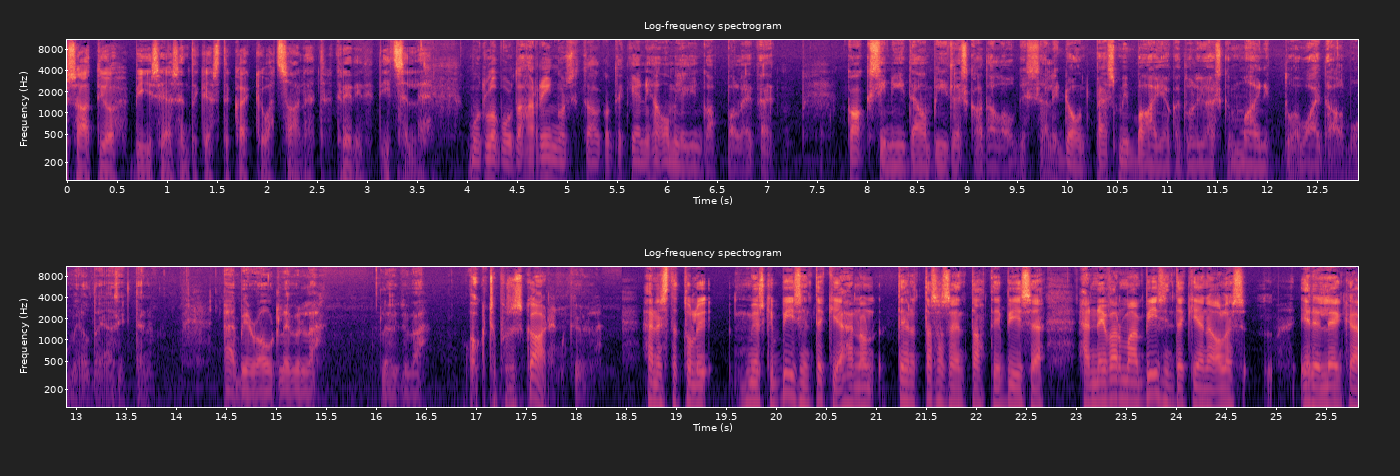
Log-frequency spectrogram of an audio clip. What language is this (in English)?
Finnish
